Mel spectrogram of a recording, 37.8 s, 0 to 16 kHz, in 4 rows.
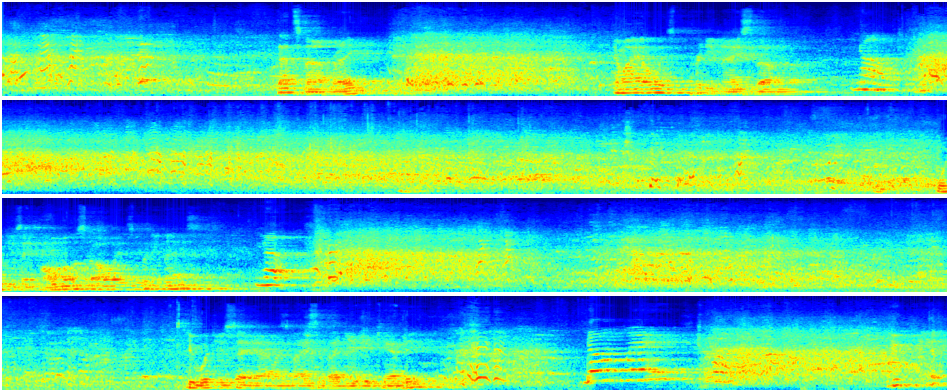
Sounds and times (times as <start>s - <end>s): Male speech, man speaking: 2.8s - 3.8s, 6.1s - 8.1s, 18.8s - 21.1s, 30.1s - 32.8s, 37.2s - 37.8s.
